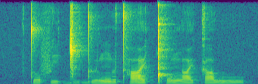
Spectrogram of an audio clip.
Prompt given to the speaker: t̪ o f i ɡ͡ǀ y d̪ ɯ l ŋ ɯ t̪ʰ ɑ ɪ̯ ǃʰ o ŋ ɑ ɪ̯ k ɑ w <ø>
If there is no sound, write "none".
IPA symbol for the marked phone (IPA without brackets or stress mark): u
